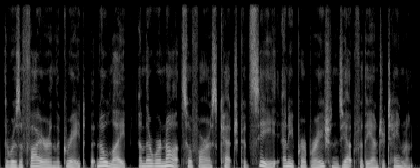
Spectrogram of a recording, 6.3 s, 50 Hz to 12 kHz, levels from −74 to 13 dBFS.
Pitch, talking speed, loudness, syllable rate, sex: 180 Hz, 245 wpm, -17 LUFS, 6.3 syllables/s, female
